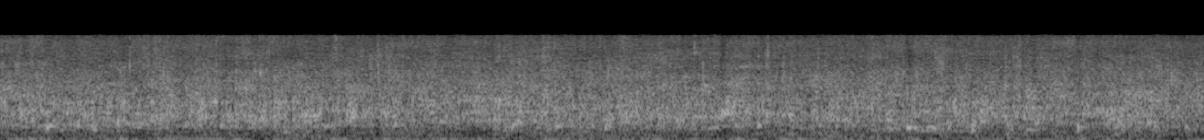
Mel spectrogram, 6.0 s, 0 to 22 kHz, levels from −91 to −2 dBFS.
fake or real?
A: fake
